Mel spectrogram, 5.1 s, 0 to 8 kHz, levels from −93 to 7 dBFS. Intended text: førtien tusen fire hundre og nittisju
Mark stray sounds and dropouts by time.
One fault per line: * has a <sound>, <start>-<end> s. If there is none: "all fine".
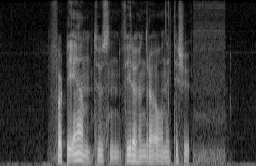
all fine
